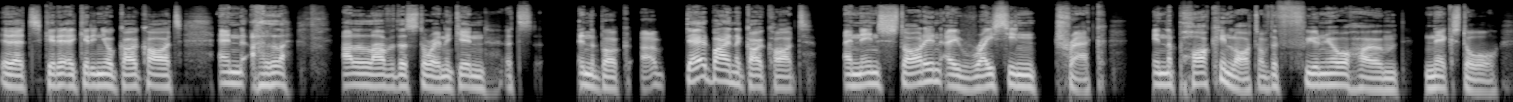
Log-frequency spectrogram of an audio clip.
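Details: Adult male speaker; typical speech.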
